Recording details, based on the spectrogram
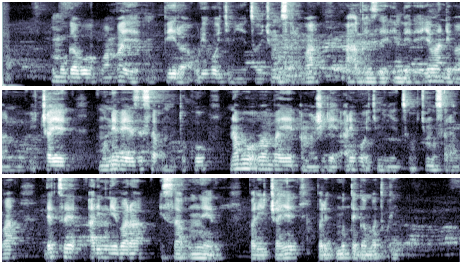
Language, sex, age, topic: Kinyarwanda, male, 18-24, health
